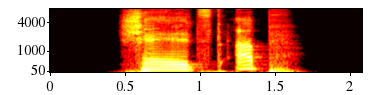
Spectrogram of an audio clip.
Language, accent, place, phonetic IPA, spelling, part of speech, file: German, Germany, Berlin, [ˌʃɛːlst ˈap], schälst ab, verb, De-schälst ab.ogg
- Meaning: second-person singular present of abschälen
